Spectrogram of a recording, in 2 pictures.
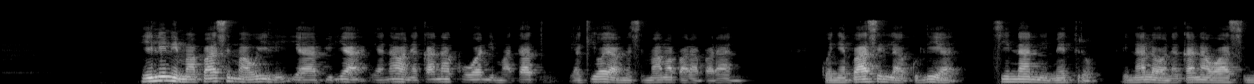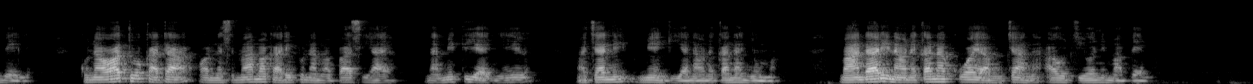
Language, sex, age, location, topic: Swahili, male, 50+, Nairobi, government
